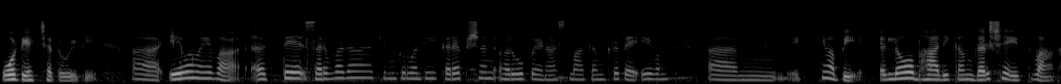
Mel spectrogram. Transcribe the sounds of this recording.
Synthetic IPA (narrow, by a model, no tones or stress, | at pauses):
oːʈiɐtːʃʰɐt̪oːit̪ḭ | eːʋɐmeːʋa̰t̪esɐɾʋɐd̪aːkimkuɾʋɐnt̪ikɐɾɐpʃɐnɐɾuːpeːɳ̃aːsmaːkɐmkɾɪt̪eʔeːʋɐm | kimɐpḭloːbʱaːd̪ikɐmd̪ɐɾʃeit̪ʋaː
